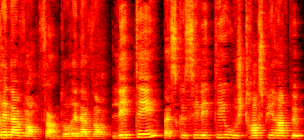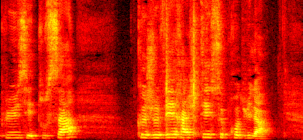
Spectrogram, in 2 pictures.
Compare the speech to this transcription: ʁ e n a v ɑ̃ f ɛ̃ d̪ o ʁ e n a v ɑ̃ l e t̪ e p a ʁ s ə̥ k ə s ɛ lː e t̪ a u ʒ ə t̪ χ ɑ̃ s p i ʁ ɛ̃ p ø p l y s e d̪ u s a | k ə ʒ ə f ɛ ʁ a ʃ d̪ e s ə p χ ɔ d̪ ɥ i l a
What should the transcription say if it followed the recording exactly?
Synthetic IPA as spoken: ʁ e n a v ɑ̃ f ɛ̃ d̪ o ʁ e n a v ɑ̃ l e t̪ e p a ʁ s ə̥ k ə s ɛ l e t̪ e u ʒ ə t̪ χ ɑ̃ s p i ʁ ɛ̃ p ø p l y s e t̪ u s a | k ə ʒ ə v ɛ ʁ a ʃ t̪ e s ə p χ ɔ d̪ ɥ i l a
